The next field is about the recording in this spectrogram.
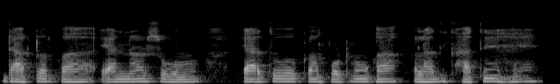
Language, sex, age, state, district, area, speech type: Hindi, female, 45-60, Uttar Pradesh, Prayagraj, rural, spontaneous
